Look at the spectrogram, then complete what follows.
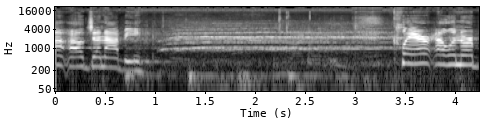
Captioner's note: audience cheering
